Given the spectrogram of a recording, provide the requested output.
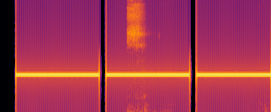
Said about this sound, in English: And then this series of tones will start the all out speed intervals.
